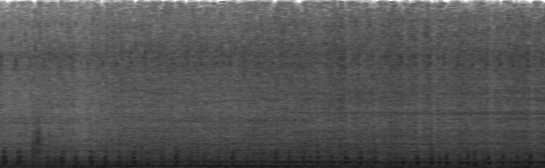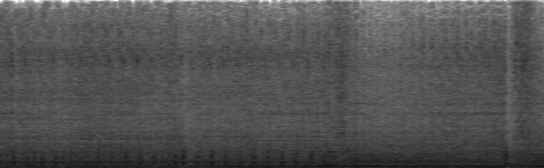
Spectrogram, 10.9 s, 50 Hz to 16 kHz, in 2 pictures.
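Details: 1988 Jeep 4.0 Renix at idle, with good oil pressure. A rough idle with an uneven tapping knock of about three or four per second. Owner says it's not rod knock, suspects piston slap, and plans to check the flex plate and its bolts; cause unconfirmed.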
